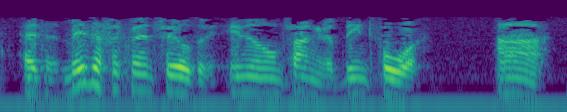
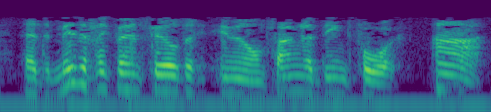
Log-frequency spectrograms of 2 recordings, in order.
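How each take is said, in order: The two takes are said the same way.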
